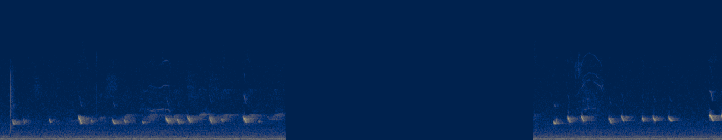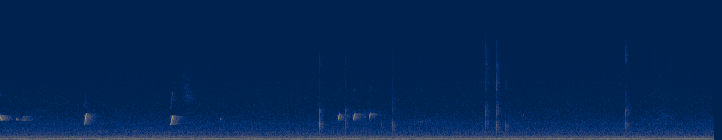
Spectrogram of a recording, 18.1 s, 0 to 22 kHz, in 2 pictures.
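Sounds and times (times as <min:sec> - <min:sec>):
chick peeping: 0:00.0 - 0:03.6, 0:06.8 - 0:10.3, 0:11.0 - 0:11.9, 0:13.0 - 0:14.0
steady low hum: 0:00.0 - 0:03.6, 0:06.7 - 0:18.0.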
